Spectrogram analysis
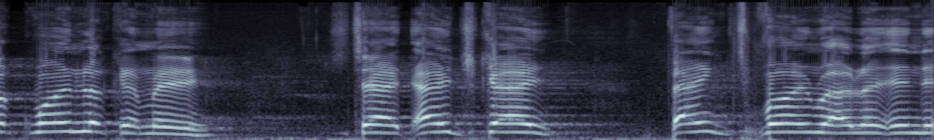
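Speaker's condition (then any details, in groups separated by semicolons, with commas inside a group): Cerebral palsy; born premature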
